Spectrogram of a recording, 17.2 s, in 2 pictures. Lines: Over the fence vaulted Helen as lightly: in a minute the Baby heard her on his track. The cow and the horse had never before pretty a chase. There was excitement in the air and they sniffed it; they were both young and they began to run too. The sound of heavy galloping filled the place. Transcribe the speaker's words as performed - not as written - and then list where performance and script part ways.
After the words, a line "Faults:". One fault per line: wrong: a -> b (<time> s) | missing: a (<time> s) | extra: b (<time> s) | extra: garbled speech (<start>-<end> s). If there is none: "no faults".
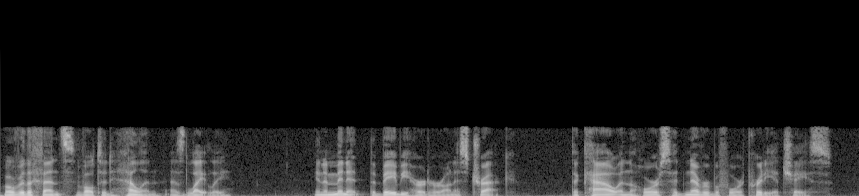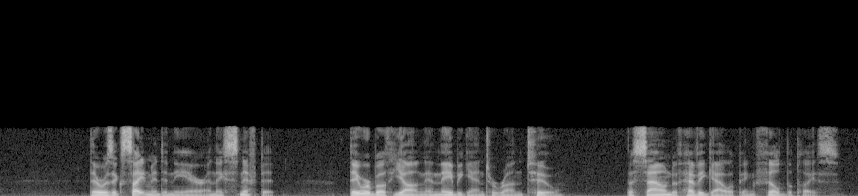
Over the fence vaulted Helen as lightly: in a minute the Baby heard her on his track. The cow and the horse had never before pretty a chase. There was excitement in the air and they sniffed it; they were both young and they began to run too. The sound of heavy galloping filled the place.
Faults:
no faults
